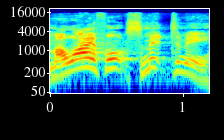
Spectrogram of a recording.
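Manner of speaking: loud, high put-on backwoods country accent. Imitating upset men complaining about their wives: imitating a country accent. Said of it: "usually in a country accent".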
